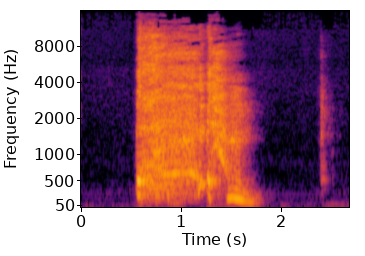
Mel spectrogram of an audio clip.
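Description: A person coughs loudly: one long, harsh, raspy burst lasting over a second, with a rough throaty edge, followed by a brief faint catch of breath.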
